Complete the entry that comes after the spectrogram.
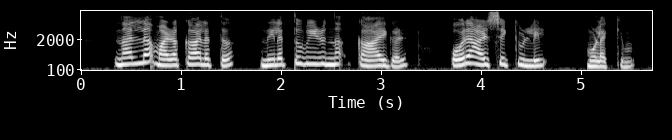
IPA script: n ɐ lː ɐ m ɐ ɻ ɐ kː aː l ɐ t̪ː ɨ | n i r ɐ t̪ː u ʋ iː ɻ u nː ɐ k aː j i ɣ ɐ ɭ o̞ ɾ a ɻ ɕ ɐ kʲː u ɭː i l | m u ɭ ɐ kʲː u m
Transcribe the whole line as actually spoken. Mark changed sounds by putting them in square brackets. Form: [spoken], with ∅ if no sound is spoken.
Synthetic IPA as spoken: n ɐ lː ɐ m ɐ ɻ ɐ kː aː l ɐ t̪ː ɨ | n i [l] ɐ t̪ː u ʋ iː ɻ u nː ɐ k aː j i ɣ ɐ ɭ o̞ ɾ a ɻ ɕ ɐ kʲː u ɭː i l | m u ɭ ɐ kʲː u m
